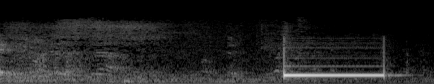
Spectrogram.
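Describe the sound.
Telephone busy tone after the other party hangs up on a call: one loud, steady, high beep lasting about a second, following quieter talk.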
